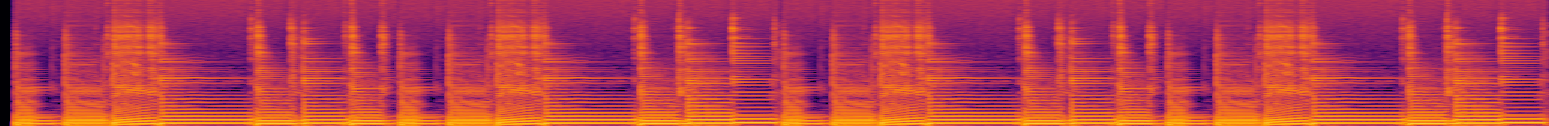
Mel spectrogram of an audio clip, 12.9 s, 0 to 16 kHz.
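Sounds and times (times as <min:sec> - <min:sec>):
time-stretched bass: 0:00.1 - 0:12.9.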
